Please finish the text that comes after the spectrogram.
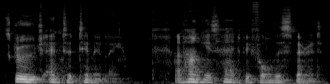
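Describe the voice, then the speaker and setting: A man reading a story aloud as narrator, in a dramatic literary style with theatrical, deliberate phrasing. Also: on the low side. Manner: theatrical, deliberate phrasing with emphatic swells and hushed drops.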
